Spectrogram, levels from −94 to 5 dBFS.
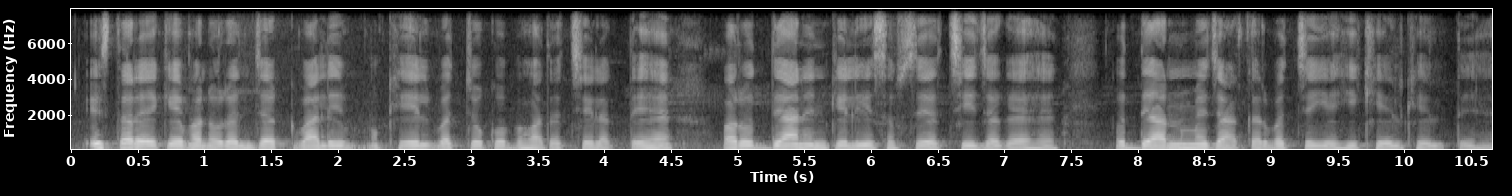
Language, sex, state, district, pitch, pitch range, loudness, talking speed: Hindi, female, Bihar, Araria, 165 Hz, 150-175 Hz, -21 LUFS, 160 wpm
